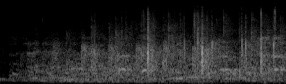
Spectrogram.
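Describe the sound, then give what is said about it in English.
An audience claps steadily for about three seconds, a dense patter of many hands with sharper individual claps standing out, while a murmur of crowd voices sits underneath. “And for the people out there that did not clap, you need to work on your geek cred because our title is a famous line by the character Gollum from Tolkien's Lord of the Rings.”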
